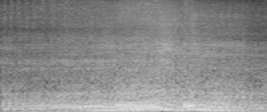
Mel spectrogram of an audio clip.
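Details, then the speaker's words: KTM-based Yeti snowbike, earlier clacking from the rear jack shaft, during a ride: engine pulls through rising and falling revs, smooth with no knocks or rattles from the drive; sounds fine. "Well, so far things sound pretty good. I don't think there's much of a problem."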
